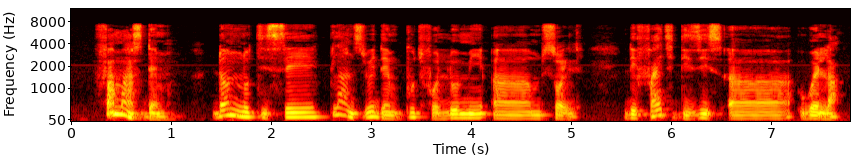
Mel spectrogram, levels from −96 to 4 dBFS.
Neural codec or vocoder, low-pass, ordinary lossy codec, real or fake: none; 7.2 kHz; none; real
